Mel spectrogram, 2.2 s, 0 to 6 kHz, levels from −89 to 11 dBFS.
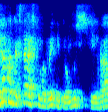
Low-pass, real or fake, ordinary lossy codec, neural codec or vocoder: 5.4 kHz; real; AAC, 24 kbps; none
